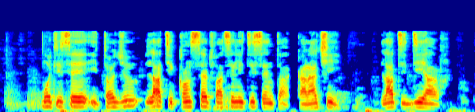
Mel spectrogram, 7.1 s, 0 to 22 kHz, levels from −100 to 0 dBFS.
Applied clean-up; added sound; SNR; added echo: classical method Wiener filter.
